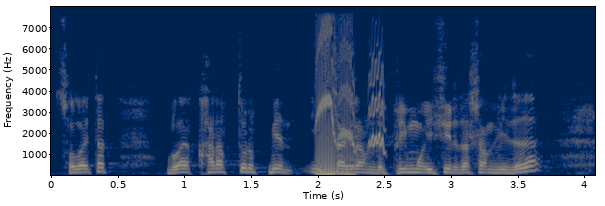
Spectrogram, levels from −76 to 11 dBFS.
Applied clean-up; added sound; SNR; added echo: none; Animal; -2 dB; none.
